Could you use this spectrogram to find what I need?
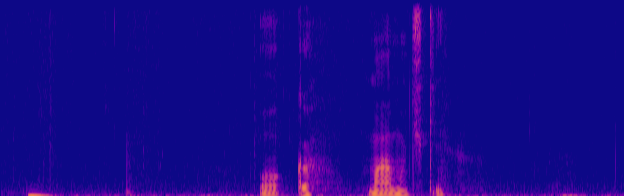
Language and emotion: Russian, sad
